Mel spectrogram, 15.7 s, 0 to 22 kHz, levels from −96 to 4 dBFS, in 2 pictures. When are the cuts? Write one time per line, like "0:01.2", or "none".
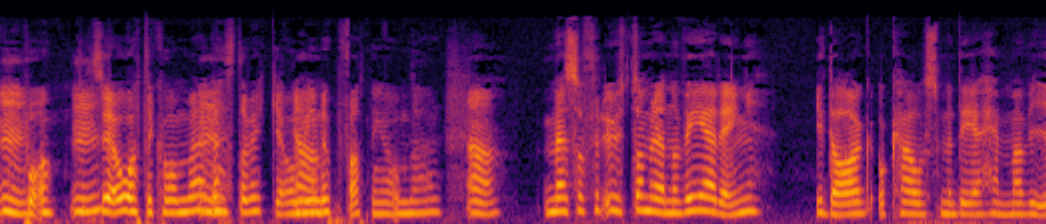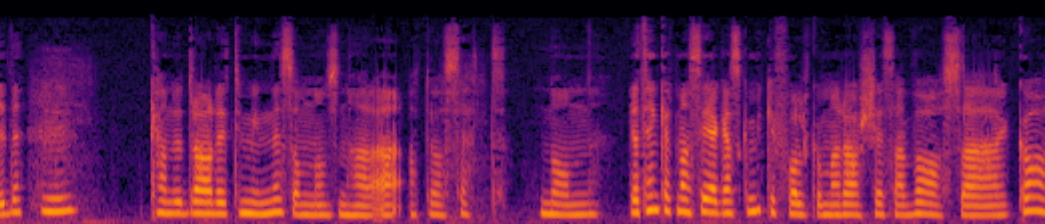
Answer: none

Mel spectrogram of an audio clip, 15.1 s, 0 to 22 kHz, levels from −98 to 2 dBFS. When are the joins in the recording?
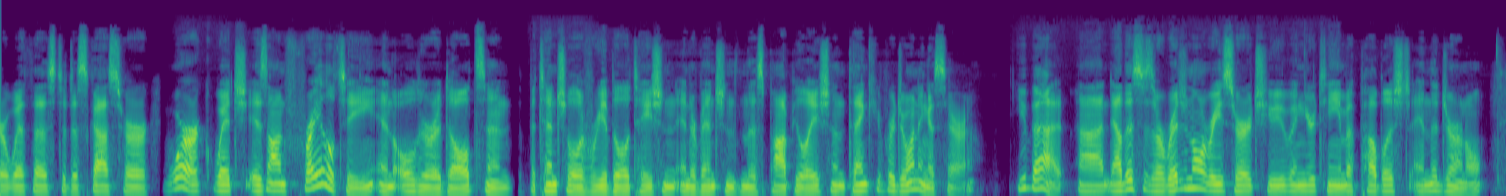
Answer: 0:10.1
0:14.1

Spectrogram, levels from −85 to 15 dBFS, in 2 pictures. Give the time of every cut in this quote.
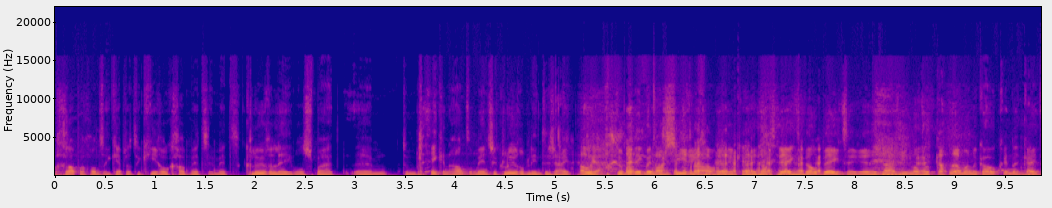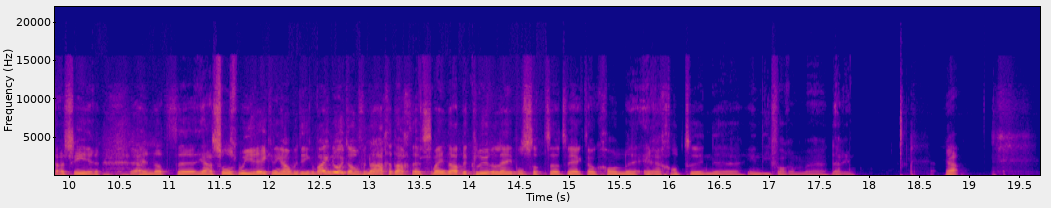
0:01.5
0:13.6

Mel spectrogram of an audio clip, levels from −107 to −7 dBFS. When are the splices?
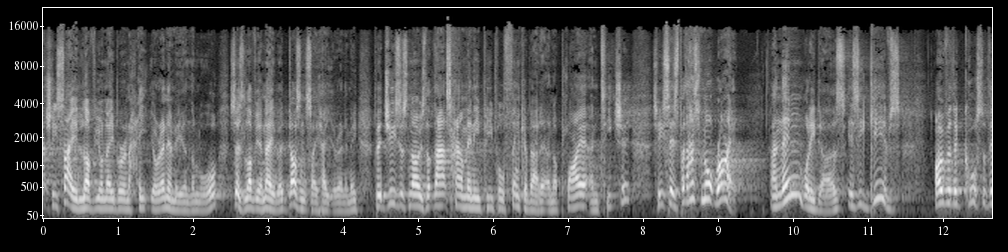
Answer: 0:08.5
0:09.6

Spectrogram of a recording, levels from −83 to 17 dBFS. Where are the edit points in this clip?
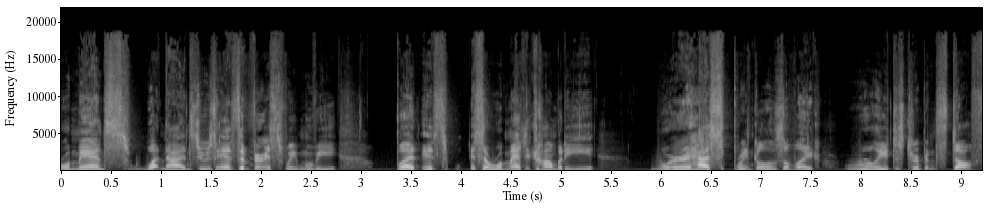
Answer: none

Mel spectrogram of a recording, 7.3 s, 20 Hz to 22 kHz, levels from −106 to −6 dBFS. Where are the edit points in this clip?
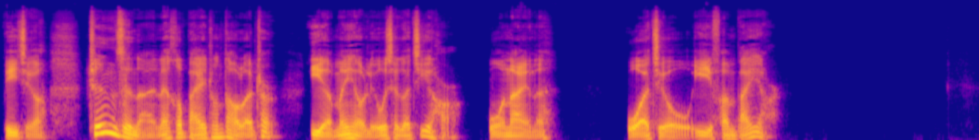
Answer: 0:01.6
0:03.5

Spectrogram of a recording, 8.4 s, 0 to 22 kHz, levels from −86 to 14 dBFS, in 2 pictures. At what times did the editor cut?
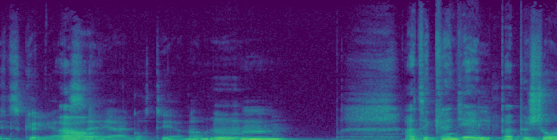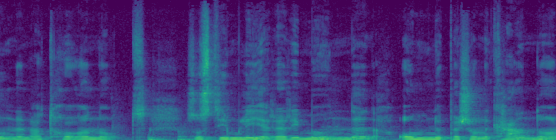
0:03.0
0:07.0

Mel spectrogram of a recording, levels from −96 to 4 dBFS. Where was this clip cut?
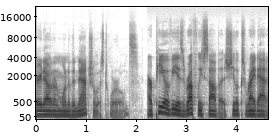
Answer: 0:02.1

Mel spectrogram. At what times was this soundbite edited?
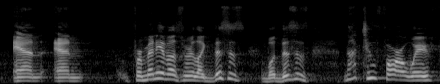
0:02.6

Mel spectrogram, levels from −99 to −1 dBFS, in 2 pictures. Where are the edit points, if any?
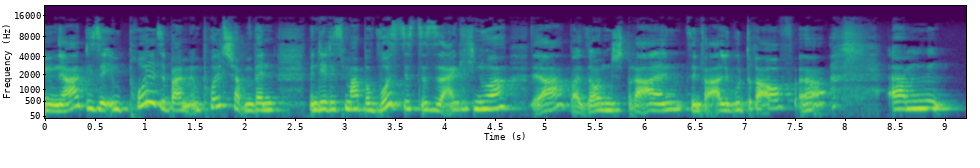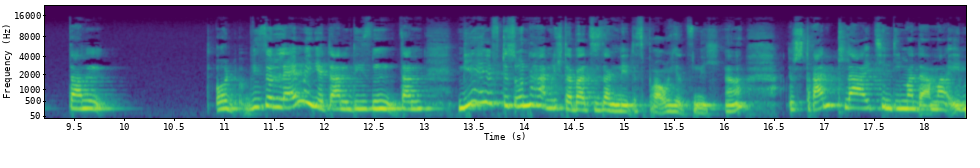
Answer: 0:04.9
0:12.8
0:16.6

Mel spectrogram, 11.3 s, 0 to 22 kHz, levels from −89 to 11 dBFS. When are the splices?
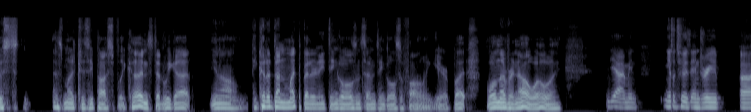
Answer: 0:03.7
0:10.1

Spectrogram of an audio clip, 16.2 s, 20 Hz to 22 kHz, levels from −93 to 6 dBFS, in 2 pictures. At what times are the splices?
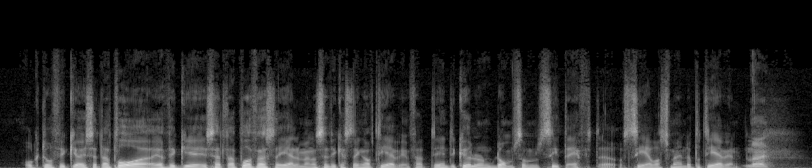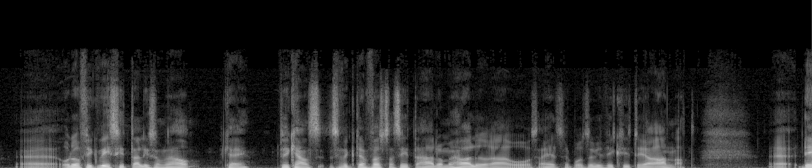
none

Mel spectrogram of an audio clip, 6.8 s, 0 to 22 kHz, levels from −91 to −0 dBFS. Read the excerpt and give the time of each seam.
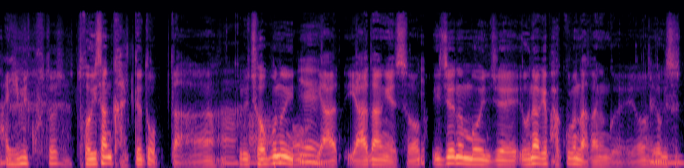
0:02.9
0:04.2

